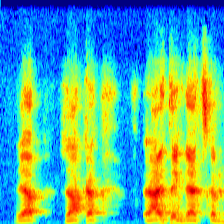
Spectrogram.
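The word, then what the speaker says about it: Xhaka: naturally the Swiss midfielder uh how do you pronounce the last name it's zaka yep zaka I think that's going to be great for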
